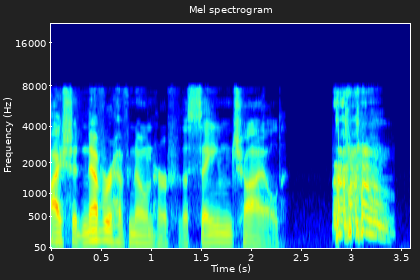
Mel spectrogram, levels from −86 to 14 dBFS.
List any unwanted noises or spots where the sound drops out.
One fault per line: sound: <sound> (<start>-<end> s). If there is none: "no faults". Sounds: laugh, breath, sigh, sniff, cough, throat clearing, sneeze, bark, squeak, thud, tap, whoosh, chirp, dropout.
sound: throat clearing (2.8-3.5 s)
